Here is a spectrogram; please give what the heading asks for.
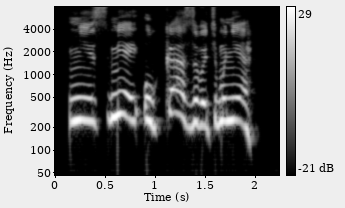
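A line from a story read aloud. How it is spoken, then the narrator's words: Shouting through tears. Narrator (Russian): крикнула она, глотая слезы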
